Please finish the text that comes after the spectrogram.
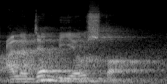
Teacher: Itu ada slang dia, slang kampung, Arab kampung. Ala jambi, dia jim jadi ga.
